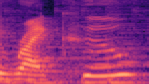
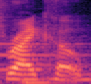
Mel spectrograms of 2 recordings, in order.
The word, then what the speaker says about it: Raikou: saw raikos name I tended to say raikou like haiku well I guess that's not an o you but I was thinking also like Raichu even though I guess in retrospect would be silly for them to make a name like a rhyming name like that like for that reason so raikou okay I get it it's raikou but when I'm not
